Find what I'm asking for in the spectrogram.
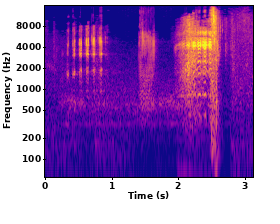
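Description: Goat bleats from a Dragon Age Inquisition game scene where a man attacks a building with a goat, heard as a few short nasal bleats over low background game ambience, with a louder burst near the end.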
